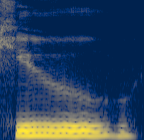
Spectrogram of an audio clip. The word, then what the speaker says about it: HU: should be chanted, but it's H-U, and it's pronounced Hue, and I'm going to just do it a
